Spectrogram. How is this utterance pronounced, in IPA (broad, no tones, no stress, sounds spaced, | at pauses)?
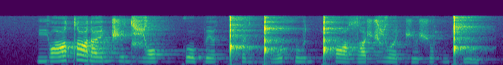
j ɔ ə̯ tˤ ɨ ə̯ ɾ ɛ d͡ʒ ɨ d ʑ ɔ kː o p e ə̯ ǃʰ ə d ɡ͡ǃ o θ u d ǃʰ ɔ ə̯ zˤ ɨ ʃ ʑ o ə̯ t͡ʃ ɨ ʃ o ǃʼ ɨ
